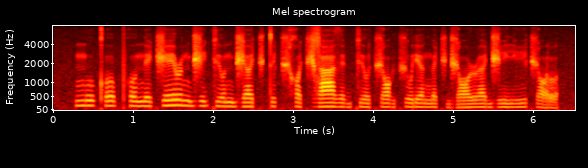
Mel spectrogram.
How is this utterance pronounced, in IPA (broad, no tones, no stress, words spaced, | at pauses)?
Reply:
mukʼo pʰon̪et͡ʃeɹnd͡ʒi kʲond͡ʒɜt͡ʃt̪ʉt͡ʃ xɔt͡ʃzaðɪɡ kʲo t͡ʃɔɡt͡ʃu ɾʲɜŋɜt͡ʃd͡ʒɔɹɜ d͡ʒi jit͡ʃɔl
